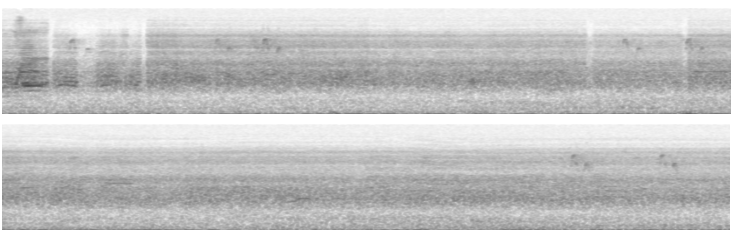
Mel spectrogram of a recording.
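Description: FM static hisses from a mobile phone's loudspeaker as the radio is tuned between stations.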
